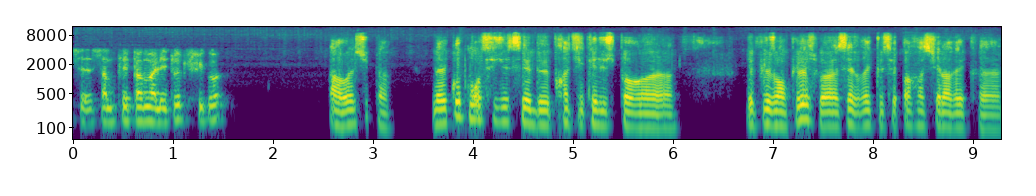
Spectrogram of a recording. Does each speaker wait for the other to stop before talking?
Yes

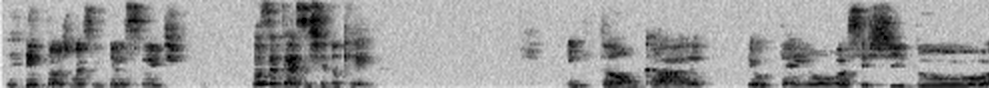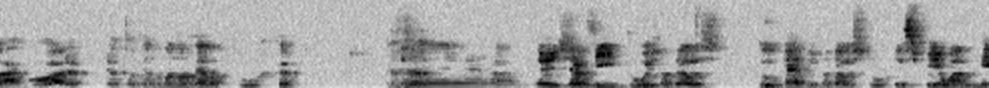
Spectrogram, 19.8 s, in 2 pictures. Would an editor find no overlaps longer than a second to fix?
Yes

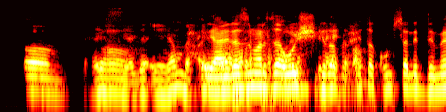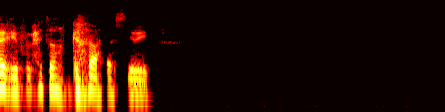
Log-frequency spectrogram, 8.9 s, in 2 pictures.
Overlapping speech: Yes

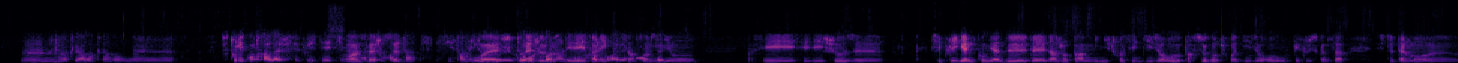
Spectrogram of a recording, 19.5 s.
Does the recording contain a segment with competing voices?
Yes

